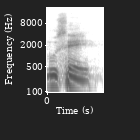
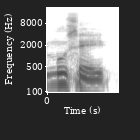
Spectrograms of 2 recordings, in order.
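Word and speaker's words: موسى: Musa will always be non-flexible. Musay. You haven't heard Musi, you've heard Musay. That's a qira'ah difference. It's a pronunciation difference, not a grammar difference.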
